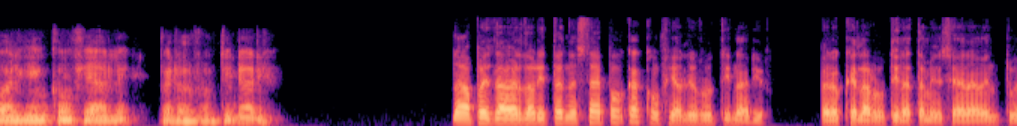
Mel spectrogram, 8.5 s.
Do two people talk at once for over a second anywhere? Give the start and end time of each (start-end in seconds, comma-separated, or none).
none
